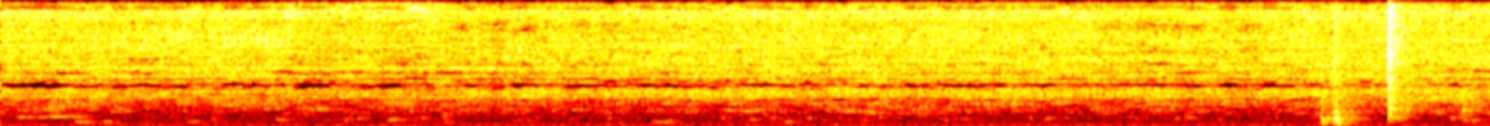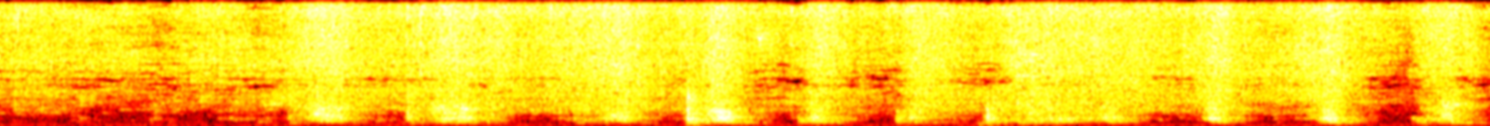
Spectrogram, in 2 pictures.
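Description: A wooden spatula stirring and scraping a frying pan of eggplant and tomato. After a faint steady hiss and a single sharp tap, uneven scrapes and knocks about every half second start about halfway through.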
